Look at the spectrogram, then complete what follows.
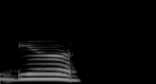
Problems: none marked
